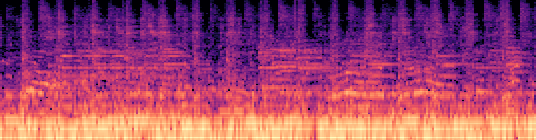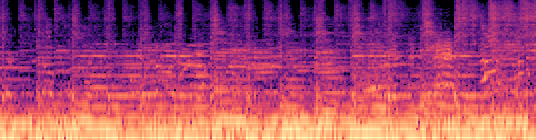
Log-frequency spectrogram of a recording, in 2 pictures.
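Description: A rock band playing live: loud electric guitar, bass and a steady drum beat, with singing over it.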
